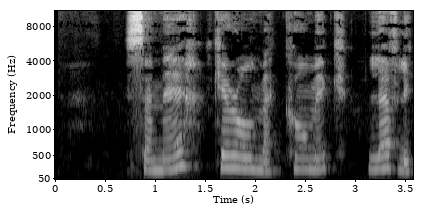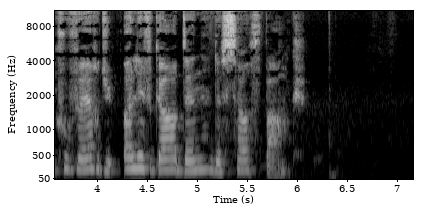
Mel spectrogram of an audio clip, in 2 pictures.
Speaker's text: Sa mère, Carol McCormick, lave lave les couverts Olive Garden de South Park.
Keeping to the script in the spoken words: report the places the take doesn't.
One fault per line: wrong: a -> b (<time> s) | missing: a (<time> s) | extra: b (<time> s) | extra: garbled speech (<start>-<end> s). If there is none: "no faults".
missing: lave (3.5 s)
extra: du (4.0 s)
